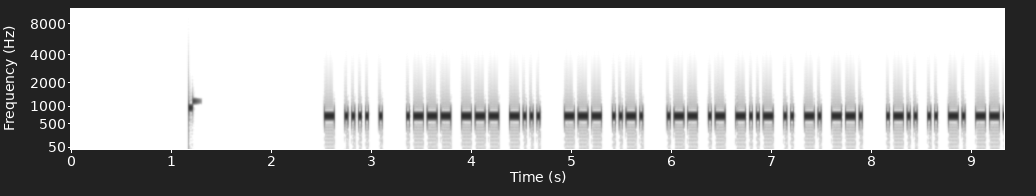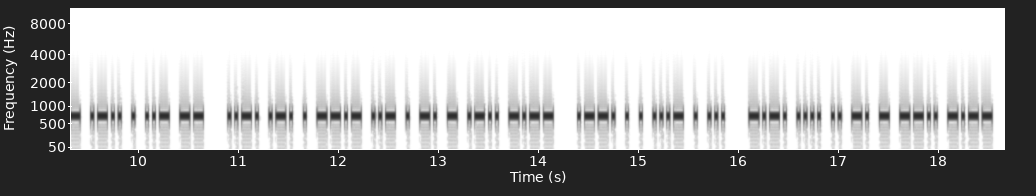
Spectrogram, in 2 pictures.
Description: Morse code, heard as a keyed tone, about 36 wpm, 700 Hz. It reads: THE JOB OF WAXING LINOLEUM FREQUENTLY PEEVES CHINTZY
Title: Pangram Challenge v2 - 35wpm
